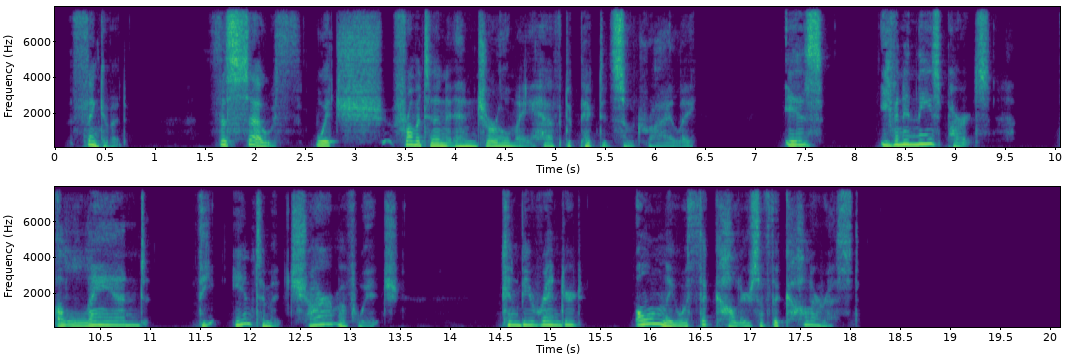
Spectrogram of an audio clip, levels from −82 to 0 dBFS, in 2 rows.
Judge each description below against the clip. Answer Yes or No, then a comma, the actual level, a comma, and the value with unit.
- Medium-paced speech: No, slow, 105 wpm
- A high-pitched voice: Yes, high, 195 Hz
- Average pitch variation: No, wide, 7.4 semitones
